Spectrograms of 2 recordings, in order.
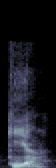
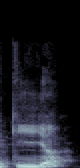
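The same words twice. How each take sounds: First: "কিয়া" as one short kya; merged into one syllable. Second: "কিয়া" stretched as ki-ya, rising; two parts, then joined. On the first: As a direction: clip "কিয়া" into a single beat. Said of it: "মিলে হয়েছে কিয়া". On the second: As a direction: sound out both parts of "কিয়া". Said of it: "কি ইয়া মিলে হয়েছে". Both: Shown as a demonstration.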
